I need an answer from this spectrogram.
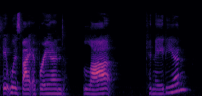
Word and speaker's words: La Canadienne: but it was by a brand, La Canadienne. Yeah, I think that's how you say it, but it's not spelled like Canadian, it's spelled slightly different.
